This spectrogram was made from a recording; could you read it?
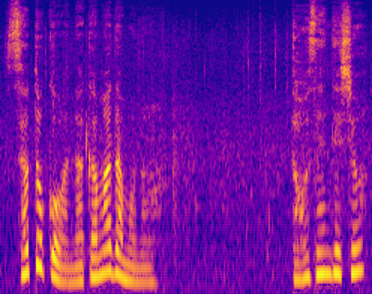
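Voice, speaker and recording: A woman's voice: on the high side, animated, fairly quick, a little hiss or hum, close to an everyday voice. A woman playing a teenage schoolgirl who hides resentment behind feigned concern, in a Japanese visual novel. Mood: curt, resentful.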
